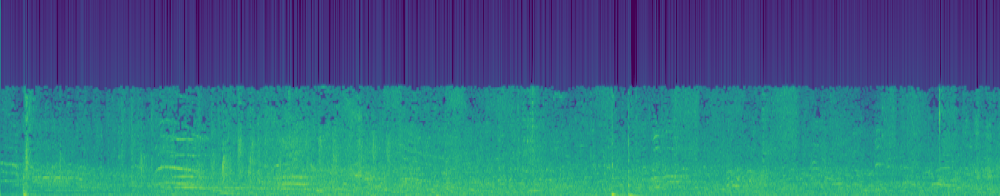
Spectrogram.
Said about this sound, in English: I think the crowd's growing restless and starting to show signs of a slight bit of edginess, you know.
